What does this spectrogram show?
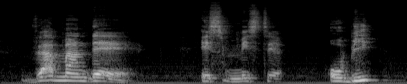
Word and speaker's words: Obi: man there is mr obi don't pronounce it like english people it's obi ob that's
